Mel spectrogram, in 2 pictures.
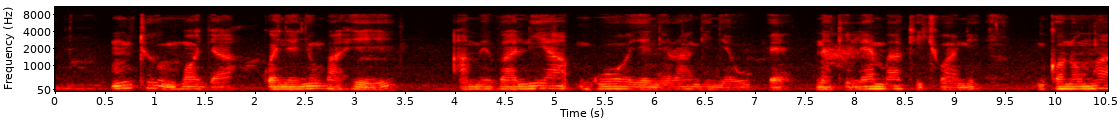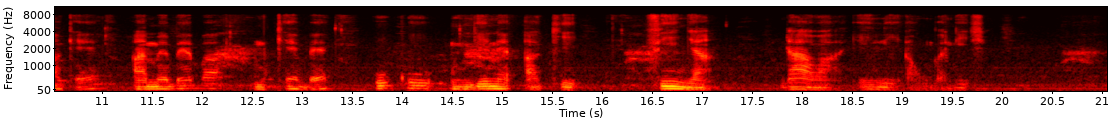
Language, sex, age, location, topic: Swahili, male, 18-24, Kisii, agriculture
